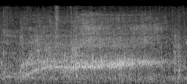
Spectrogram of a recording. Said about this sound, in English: Oh no, the stream is picking up!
